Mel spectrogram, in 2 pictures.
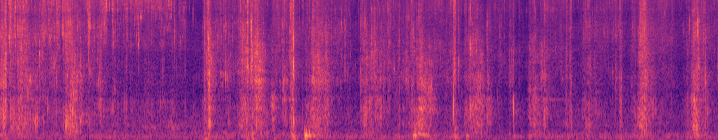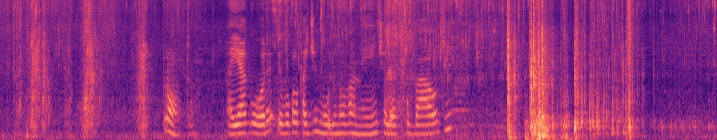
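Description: Wet cloth squelches as hands scrub it in water.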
